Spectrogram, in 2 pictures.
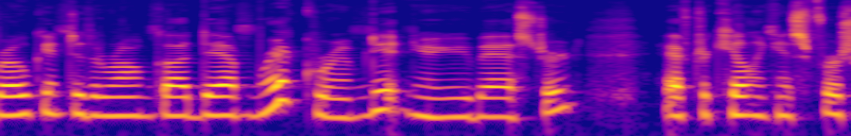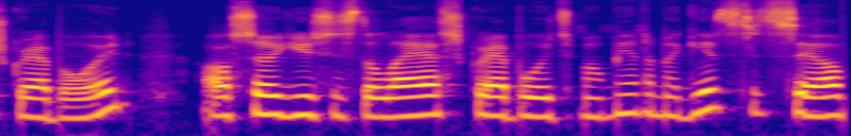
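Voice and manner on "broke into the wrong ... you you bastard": usual speaking voice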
